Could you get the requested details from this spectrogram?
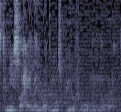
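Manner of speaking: very soft, low and quick; tender reassurance. Retold or imitated. Husband reassuring his wife she is beautiful, tender and hushed. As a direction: murmur it lovingly, almost under the breath.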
